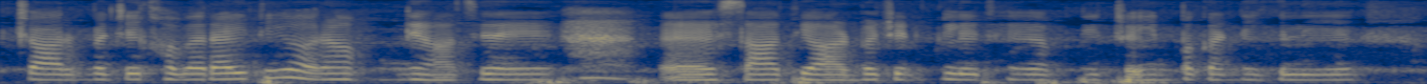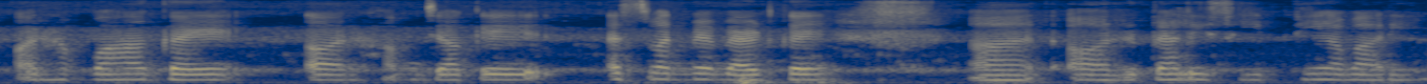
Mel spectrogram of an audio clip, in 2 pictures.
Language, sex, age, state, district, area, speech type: Urdu, female, 30-45, Uttar Pradesh, Gautam Buddha Nagar, urban, spontaneous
